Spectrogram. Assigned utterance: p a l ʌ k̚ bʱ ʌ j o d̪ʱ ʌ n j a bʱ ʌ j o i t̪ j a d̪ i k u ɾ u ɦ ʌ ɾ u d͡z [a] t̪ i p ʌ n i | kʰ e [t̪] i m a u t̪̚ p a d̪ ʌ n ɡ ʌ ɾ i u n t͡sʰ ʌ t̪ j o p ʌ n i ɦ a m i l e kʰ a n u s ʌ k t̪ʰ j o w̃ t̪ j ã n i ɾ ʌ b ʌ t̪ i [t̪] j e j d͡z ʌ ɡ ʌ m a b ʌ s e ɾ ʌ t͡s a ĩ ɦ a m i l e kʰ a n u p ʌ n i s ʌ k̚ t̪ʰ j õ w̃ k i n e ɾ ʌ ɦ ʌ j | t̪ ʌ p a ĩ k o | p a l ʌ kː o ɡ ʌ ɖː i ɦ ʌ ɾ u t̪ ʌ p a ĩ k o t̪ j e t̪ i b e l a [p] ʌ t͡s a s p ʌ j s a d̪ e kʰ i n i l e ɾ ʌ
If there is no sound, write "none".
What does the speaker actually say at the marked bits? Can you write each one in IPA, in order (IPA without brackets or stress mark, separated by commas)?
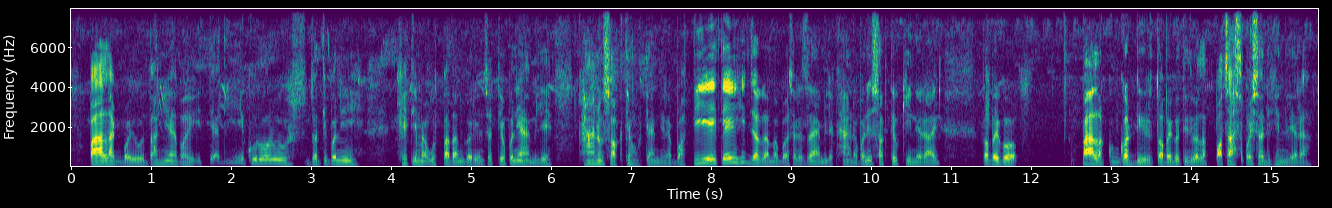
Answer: ʌ, t̪, t̪, p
